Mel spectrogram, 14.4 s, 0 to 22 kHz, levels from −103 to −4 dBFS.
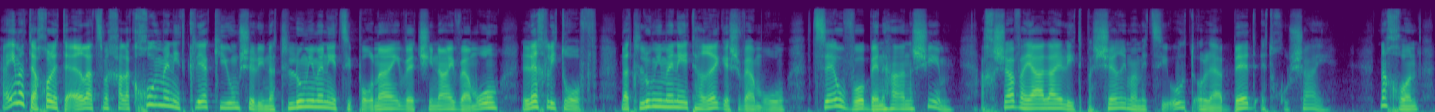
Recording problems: none

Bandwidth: 15 kHz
